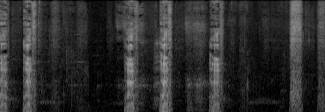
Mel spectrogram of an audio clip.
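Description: Young pigs grunting in short, loud bursts, about six grunts spaced unevenly.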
